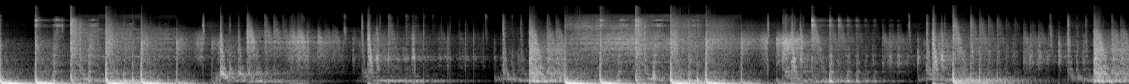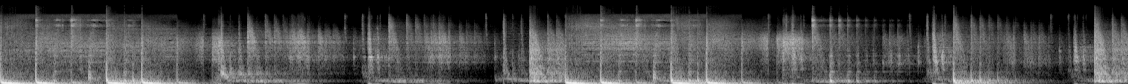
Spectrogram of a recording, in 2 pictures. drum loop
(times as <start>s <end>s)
0.0s 2.4s, 5.6s 8.4s, 9.3s 13.5s, 16.6s 22.5s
